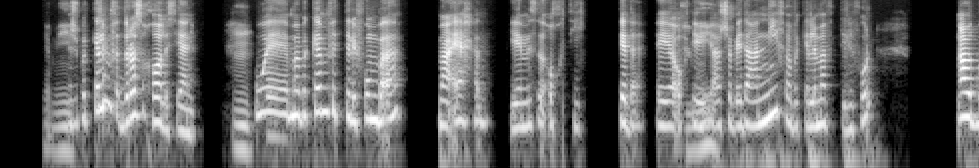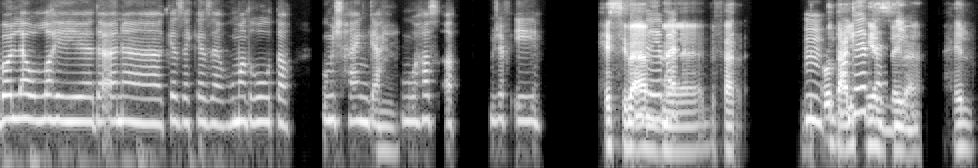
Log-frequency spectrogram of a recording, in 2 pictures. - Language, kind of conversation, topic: Arabic, podcast, بتعمل إيه لما تحس إنك مضغوط نفسيًا؟
- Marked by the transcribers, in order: tapping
